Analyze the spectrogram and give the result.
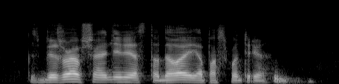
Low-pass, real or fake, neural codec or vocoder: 7.2 kHz; fake; codec, 16 kHz, 1 kbps, X-Codec, HuBERT features, trained on LibriSpeech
